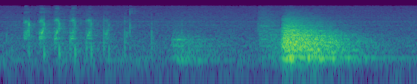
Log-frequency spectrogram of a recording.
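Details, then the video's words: Oliver, a bulldog, snoring in a style likened to a Simpsons character: a quick run of about eight rattling pulses, then a loud, breathy snort that fades out. "Oliver roncando Simpson's Style / Bulldog snoring like a Simpson's character"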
